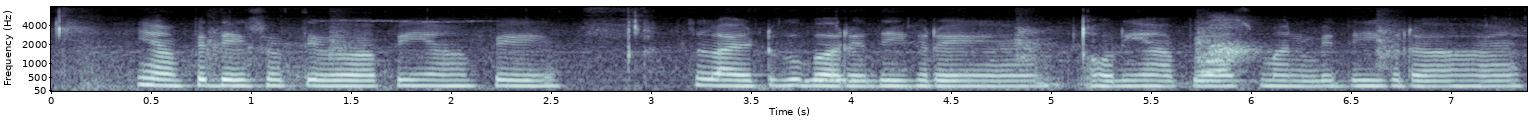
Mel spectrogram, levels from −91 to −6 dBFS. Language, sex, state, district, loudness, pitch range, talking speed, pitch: Hindi, female, Haryana, Jhajjar, -20 LUFS, 190-205 Hz, 170 wpm, 195 Hz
